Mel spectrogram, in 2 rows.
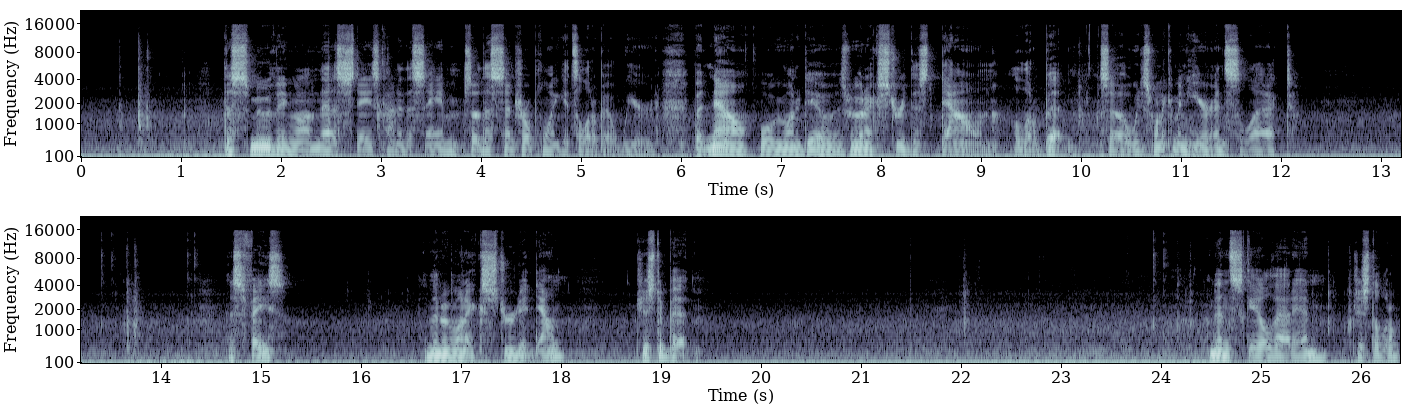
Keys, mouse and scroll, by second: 0.5 Tab, 2.4 Tab, 2.9 Tab, 6.5 click, 13.3 click, 13.5 3, 14.1 click, 16.8 e.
